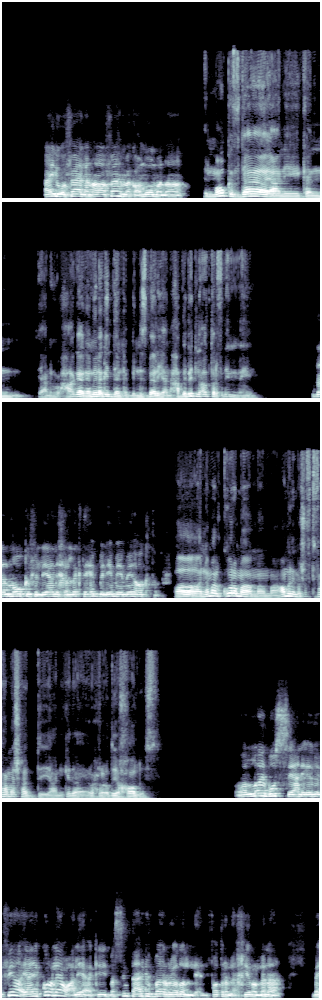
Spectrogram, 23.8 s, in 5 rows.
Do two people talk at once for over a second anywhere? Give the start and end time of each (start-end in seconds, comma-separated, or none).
none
